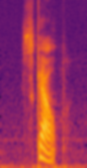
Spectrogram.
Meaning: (noun) 1. The top of the head; the skull 2. The part of the head where the hair grows from, or used to grow from
- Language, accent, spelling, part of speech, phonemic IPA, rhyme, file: English, US, scalp, noun / verb, /skælp/, -ælp, En-us-scalp.ogg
